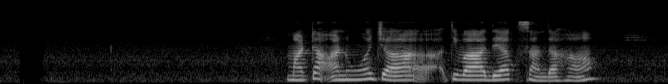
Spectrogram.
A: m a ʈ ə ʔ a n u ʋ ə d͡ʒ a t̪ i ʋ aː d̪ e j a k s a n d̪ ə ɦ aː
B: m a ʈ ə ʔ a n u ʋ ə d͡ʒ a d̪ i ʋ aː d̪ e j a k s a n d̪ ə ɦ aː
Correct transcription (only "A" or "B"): A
